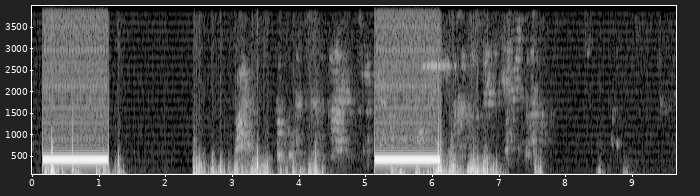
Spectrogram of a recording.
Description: Ringback tone (Europe, 425 Hz).
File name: out- -2014- - - .50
